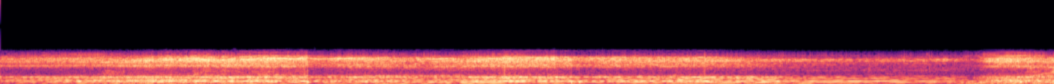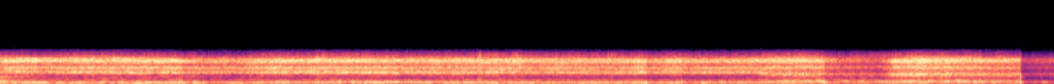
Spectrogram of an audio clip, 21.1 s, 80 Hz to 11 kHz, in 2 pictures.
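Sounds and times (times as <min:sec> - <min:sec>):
choir singing a hymn unaccompanied: 0:00.0 - 0:21.0.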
